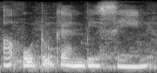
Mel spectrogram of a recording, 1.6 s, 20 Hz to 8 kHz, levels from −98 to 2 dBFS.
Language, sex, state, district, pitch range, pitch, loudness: English, female, Assam, Kamrup Metropolitan, 210-250 Hz, 230 Hz, -14 LUFS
